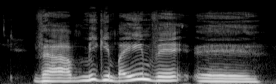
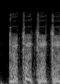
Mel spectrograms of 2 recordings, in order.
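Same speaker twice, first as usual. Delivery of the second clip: soft unvoiced rat-a-tat of rockets; imitated gunfire; 4 semitones lower, 11 dB quieter than usual. Veteran mimics rocket fire in his story, soft whispered rat-a-tat. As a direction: tap out the gunfire under your breath.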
